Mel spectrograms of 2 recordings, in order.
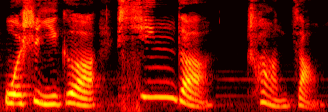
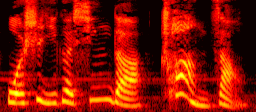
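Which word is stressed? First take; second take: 新的; 创造. First: The stress is on the word 新的. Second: The stress is on the word 创造.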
